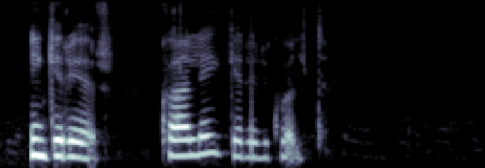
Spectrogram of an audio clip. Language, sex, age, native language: Icelandic, female, 20-29, Icelandic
